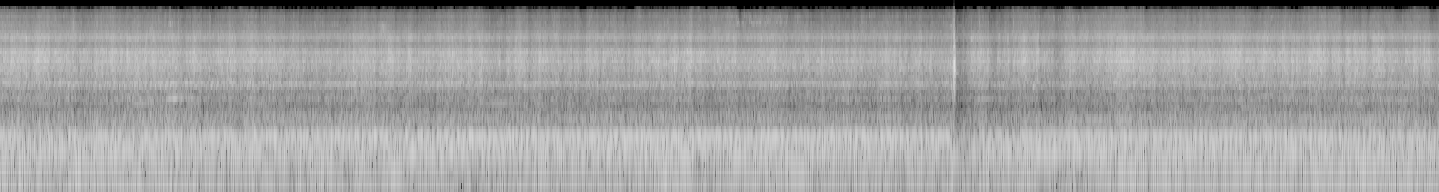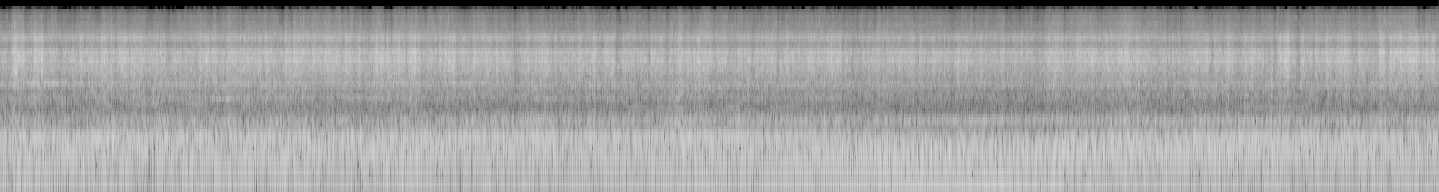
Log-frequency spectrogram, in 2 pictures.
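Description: Motorcycle engine running steadily at highway cruising speed, with wind rushing over the bike-mounted microphone. One short click about a third of the way through.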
